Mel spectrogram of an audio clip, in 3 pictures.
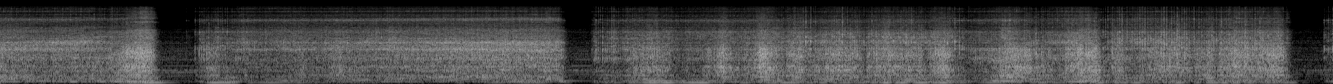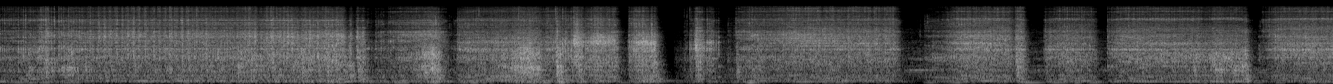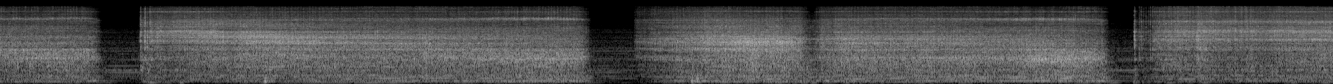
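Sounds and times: lathe gouge scraping wood: 0.0 - 39.9.

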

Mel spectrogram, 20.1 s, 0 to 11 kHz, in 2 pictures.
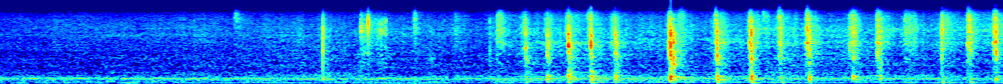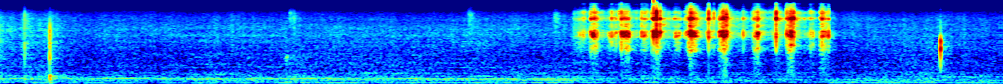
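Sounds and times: knife chopping on wooden board: 5.0 - 10.7.

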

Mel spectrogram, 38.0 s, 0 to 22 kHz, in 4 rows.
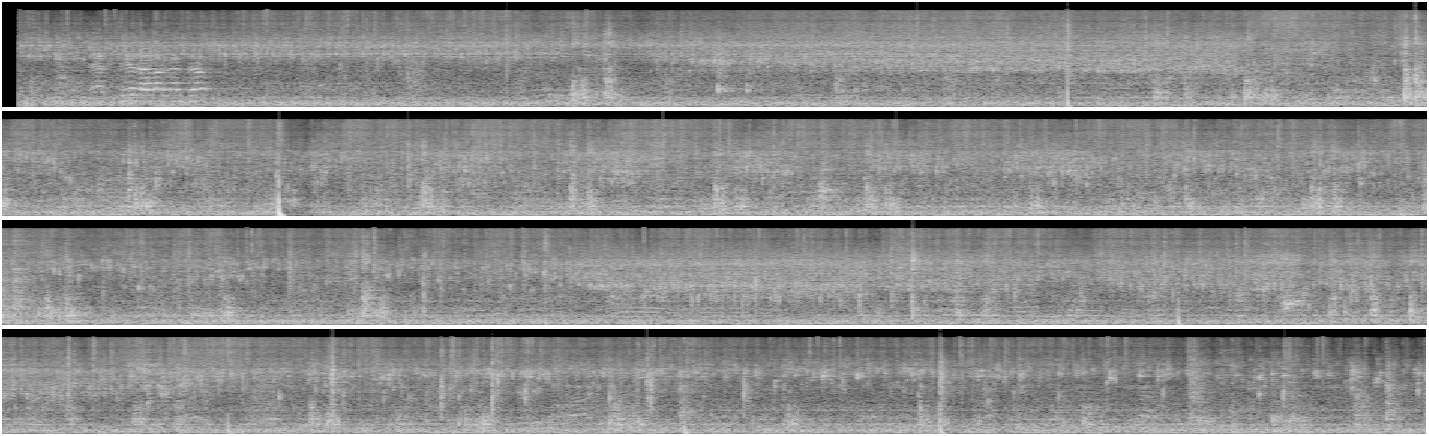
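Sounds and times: gas burner roaring: 0.1 - 37.9
liquid hissing in pan: 1.6 - 35.4.

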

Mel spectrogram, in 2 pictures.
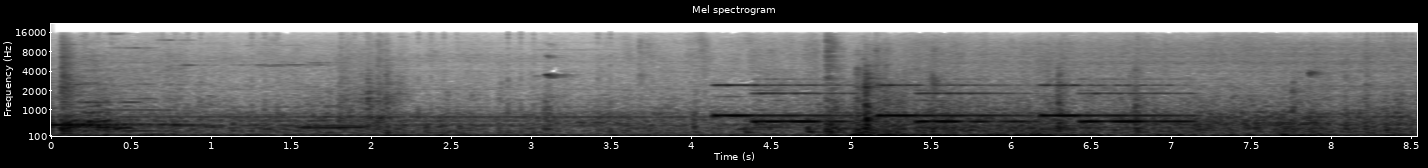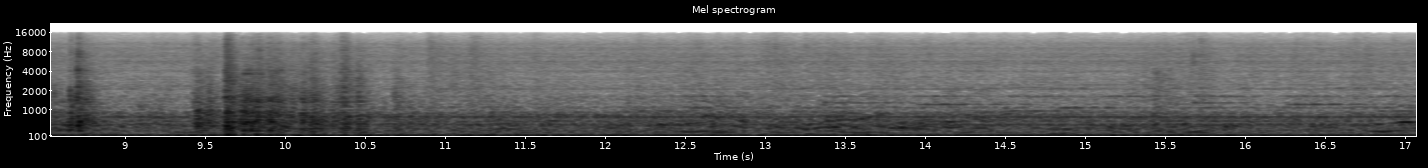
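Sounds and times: sliding doors working: 0.0 - 10.8
train car low hum: 0.0 - 17.0
two-note door chime: 4.2 - 7.3
loud thud: 4.8 - 9.6.

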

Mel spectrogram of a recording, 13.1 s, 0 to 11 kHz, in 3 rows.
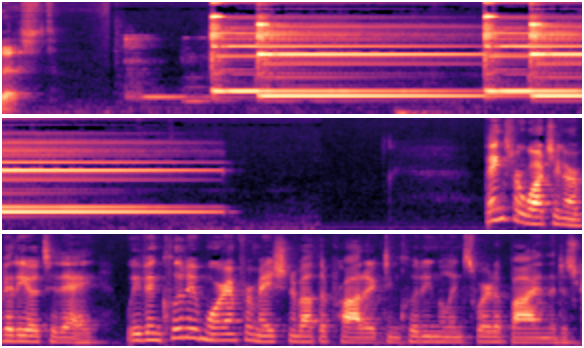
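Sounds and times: two-note doorbell chime: 1.0 - 6.1.

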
